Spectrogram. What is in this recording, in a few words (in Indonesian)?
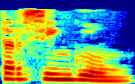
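"tersinggung", Indonesian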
